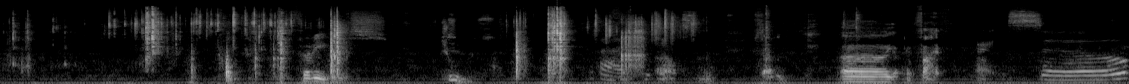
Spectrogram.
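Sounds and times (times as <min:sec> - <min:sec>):
several dice clattering and rattling across a table: 0:01.0 - 0:03.5, 0:05.0 - 0:07.0
speech: 0:03.0 - 0:03.5, 0:04.5 - 0:04.8, 0:06.4 - 0:09.5, 0:10.4 - 0:11.2.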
